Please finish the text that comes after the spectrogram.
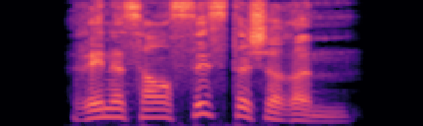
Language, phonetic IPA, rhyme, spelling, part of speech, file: German, [ʁənɛsɑ̃ˈsɪstɪʃəʁəm], -ɪstɪʃəʁəm, renaissancistischerem, adjective, De-renaissancistischerem.ogg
